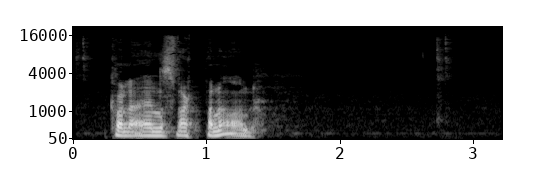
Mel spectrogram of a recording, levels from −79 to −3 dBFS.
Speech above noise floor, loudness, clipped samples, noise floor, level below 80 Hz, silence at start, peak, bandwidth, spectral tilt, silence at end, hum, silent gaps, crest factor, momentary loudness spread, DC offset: 47 dB; -20 LUFS; under 0.1%; -65 dBFS; -58 dBFS; 0.3 s; -2 dBFS; 16 kHz; -7 dB/octave; 1.8 s; none; none; 20 dB; 7 LU; under 0.1%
